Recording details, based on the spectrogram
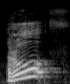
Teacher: Ru, kelompok ke-5, ya. Ujung lidah, langit-langit belakang.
